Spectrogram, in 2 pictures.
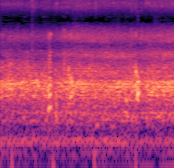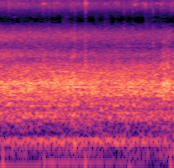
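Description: Local train standing at the platform with its engine idling in a steady hum, with a couple of light clicks about a second and two seconds in.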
